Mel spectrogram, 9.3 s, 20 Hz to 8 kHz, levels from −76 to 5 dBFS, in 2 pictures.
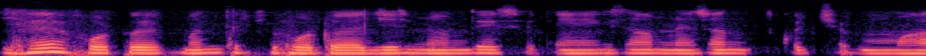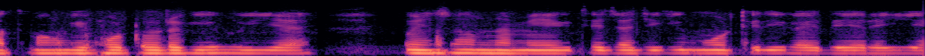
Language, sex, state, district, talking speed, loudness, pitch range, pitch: Hindi, male, Rajasthan, Bikaner, 215 wpm, -18 LUFS, 120-125 Hz, 120 Hz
